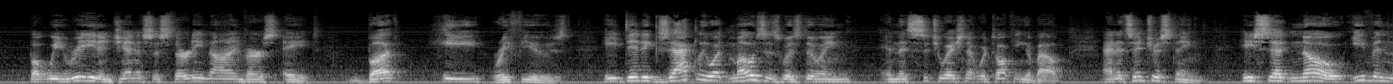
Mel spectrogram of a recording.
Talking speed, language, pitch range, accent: 140 wpm, English, 95-130 Hz, American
